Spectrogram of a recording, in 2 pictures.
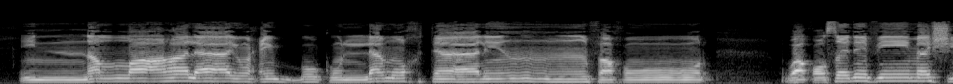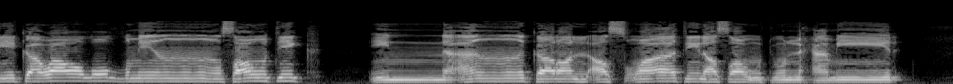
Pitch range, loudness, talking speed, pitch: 105-140 Hz, -17 LUFS, 55 wpm, 125 Hz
